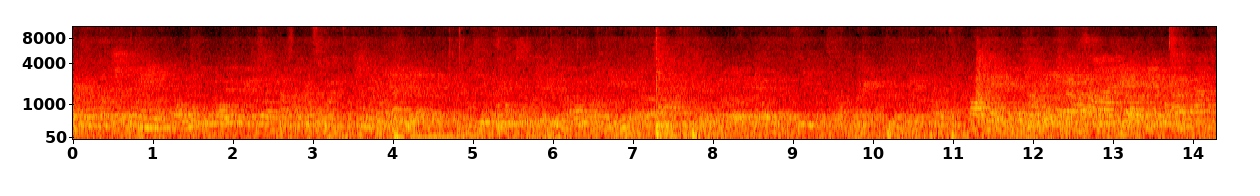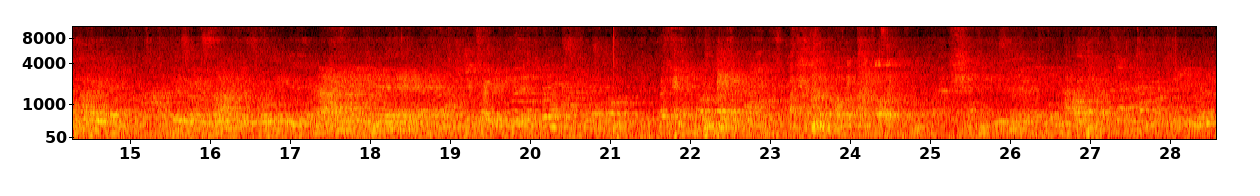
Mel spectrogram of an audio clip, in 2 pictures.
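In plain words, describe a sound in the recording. Many people talk and chatter throughout a large echoing hall.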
